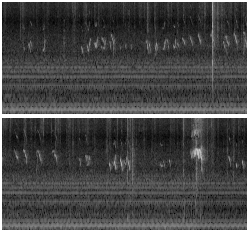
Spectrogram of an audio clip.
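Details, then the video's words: Playful baby chicks give clusters of thin, high, falling peeps with pauses between groups, set against a continuous low hum, a few sharp clicks and one louder burst near the end. "Baby Chicks Chirping Sounds"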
